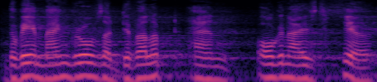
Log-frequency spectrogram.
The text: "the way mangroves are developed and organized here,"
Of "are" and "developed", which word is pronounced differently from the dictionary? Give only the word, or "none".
none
